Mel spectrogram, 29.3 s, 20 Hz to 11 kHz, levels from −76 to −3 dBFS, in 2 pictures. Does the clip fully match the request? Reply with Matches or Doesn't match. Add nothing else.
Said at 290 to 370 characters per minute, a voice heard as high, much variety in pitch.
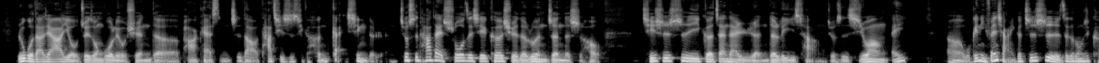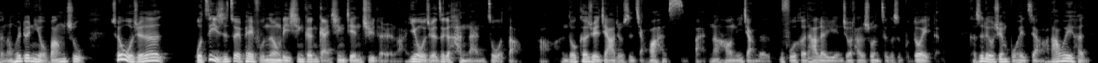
Doesn't match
